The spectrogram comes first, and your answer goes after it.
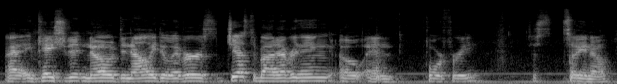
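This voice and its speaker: Hoarse man hosting, slightly high voice. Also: flat delivery, moderate pace, slight background noise. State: hoarse, losing his voice. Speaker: podcast host. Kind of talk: casual talk, sponsor thanks.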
